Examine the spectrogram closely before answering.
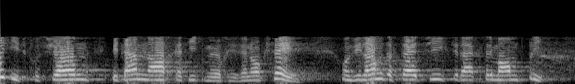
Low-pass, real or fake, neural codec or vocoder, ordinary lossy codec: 3.6 kHz; real; none; MP3, 24 kbps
